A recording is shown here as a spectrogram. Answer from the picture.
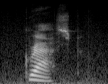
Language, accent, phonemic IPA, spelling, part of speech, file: English, US, /ɡɹæsp/, grasp, verb / noun, En-us-grasp.ogg
- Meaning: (verb) 1. To grip; to take hold, particularly with the hand 2. To understand 3. To take advantage of something, to seize, to jump at a chance; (noun) 1. Grip 2. Understanding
